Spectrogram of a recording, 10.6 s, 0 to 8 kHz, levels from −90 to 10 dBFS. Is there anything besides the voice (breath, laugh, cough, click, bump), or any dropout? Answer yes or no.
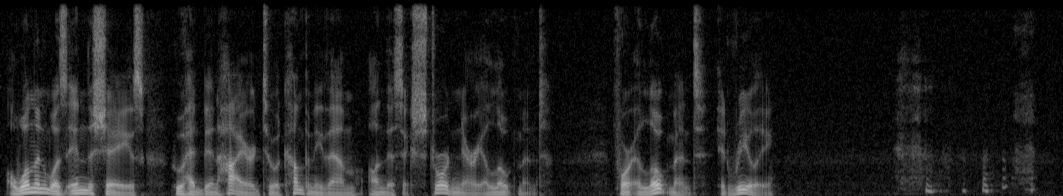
yes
